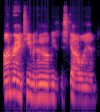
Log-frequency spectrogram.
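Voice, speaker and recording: A man's voice: a little high, fairly quick, pushed and bright, rough recording. A young man hosting a live fan reaction stream, chatting casually and rambling between thoughts.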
